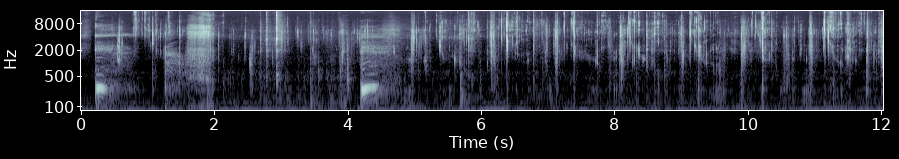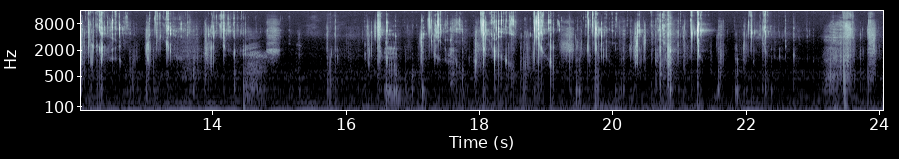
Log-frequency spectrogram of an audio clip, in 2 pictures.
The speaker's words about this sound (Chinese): 我们来吃吃好不好呀？我吃一口，你吃一口，好不好呀？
